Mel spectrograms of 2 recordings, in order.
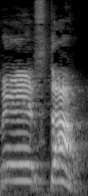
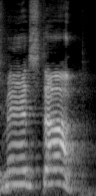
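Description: First: It sounds delighted and approving. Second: It sounds serious and annoyed.

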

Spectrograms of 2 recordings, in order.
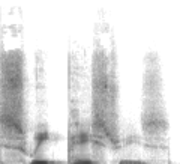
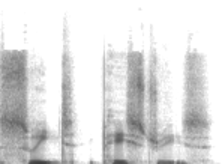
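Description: First: The T at the end of 'sweet' is dropped. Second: The T at the end of 'sweet' is pronounced. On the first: This is how it sounds in quick, casual speech. "If I'm speaking quickly, I probably say sweet pastries" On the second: This is the careful, full form. "rather than sweet pastries"

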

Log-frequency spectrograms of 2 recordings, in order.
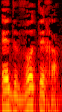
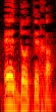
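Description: First: The word is said with a v sound. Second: The word is said without a v sound. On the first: The speaker calls it right. "le Vav et le point qui est en haut se prononcent Vo. Donc Edvotecha" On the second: The speaker calls it wrong. "tu pourrais aussi le lire Edotecha. C'est une faute"

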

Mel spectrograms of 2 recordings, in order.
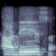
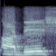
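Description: First: The word ends with a plain 's' sound. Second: The word ends with an 'sh' sound. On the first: The speaker calls it right. "ਬਿੰਦੀ ਤੋਂ ਬਿਨਾਂ ਉਚਾਰਨ ਕਰਨਾ ਹੈ" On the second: The speaker calls it wrong. "ਸੱਸੇ ਪੈਰ ਬਿੰਦੀ ਲਾ ਕੇ ਉਚਾਰਨ ਨਹੀਂ ਕਰਨਾ"

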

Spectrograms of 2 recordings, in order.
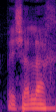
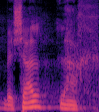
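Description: First: The word is said smoothly without a break. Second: The word is broken into separate parts. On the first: "en corrido" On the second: "Otros pronuncian como apartadito así"

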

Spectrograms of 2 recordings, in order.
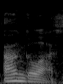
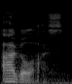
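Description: First: The double g is said with an ng sound. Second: The double g is said without a nasal sound. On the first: The speaker calls it right. "you pronounce them like N-G. So you say angelos" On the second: The speaker calls it wrong. "not agelos"

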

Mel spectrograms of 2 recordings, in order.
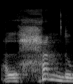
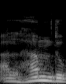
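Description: First: The h is a deep h from the throat. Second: The h is a light, ordinary h sound. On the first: The speaker calls it right. "আলহামদু বলতে হবে" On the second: The speaker calls it wrong. "এই হাতে আমরা ভুল করে থাকি, আমরা আলহামদু বলি। ভাই এরকম বলা যাবে না"

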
